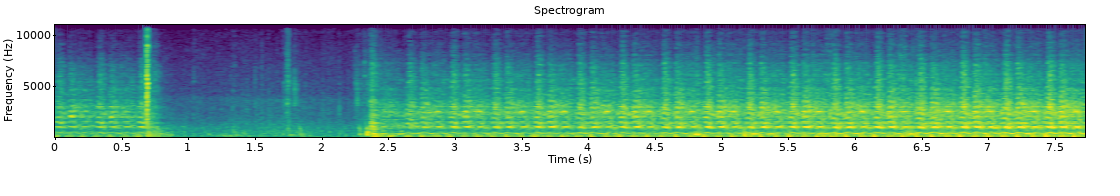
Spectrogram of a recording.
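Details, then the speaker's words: Ford Granada Mk2 2.8 V6 Ghia X, automatic, parked 20+ years, cranking in the rain hoping the mechanical fuel pump draws fuel: starter churns steadily for several seconds but engine never catches; crank, no start, cause unconfirmed. "Come on. Come on. We're not getting nothing, are we? We're not getting nothing."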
